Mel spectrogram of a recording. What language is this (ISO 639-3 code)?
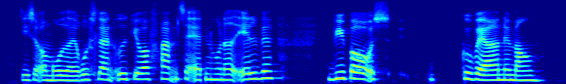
dan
